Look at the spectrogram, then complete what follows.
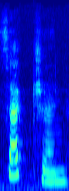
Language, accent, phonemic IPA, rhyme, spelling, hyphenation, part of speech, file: English, US, /ˈsɛkʃən/, -ɛkʃən, section, sec‧tion, noun / verb, En-us-section.ogg
- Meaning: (noun) 1. A cutting; a part cut out from the rest of something 2. A part, piece, subdivision of anything 3. A part, piece, subdivision of anything.: A group of instruments in an orchestra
